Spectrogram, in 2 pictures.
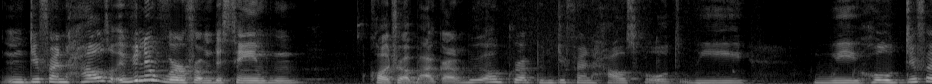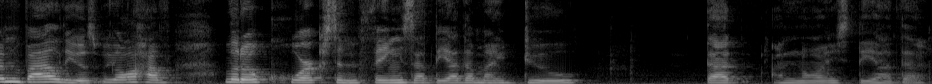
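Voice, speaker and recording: A woman from Ghana co-hosting a casual advice chat, animated and teasing, laughing often. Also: mid-range voice, normal speed. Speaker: co-host.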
